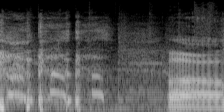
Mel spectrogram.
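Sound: coughing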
